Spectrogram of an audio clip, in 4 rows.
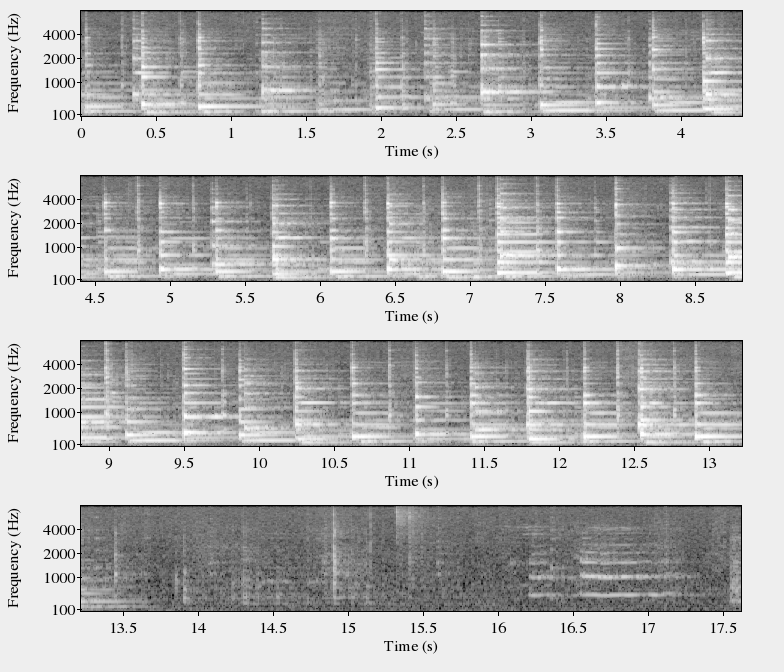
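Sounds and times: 
violin: 0.0s - 13.6s.

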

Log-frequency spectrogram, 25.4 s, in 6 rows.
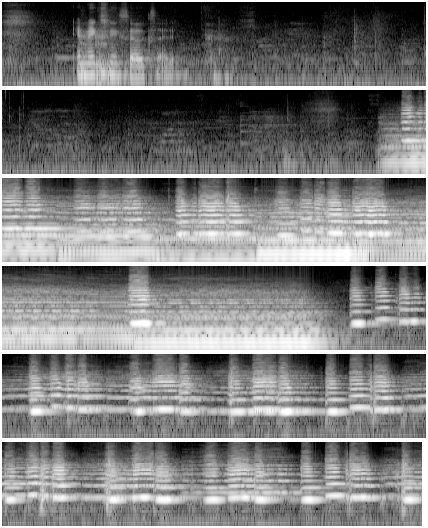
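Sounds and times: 
violin: 8.0s - 25.4s.

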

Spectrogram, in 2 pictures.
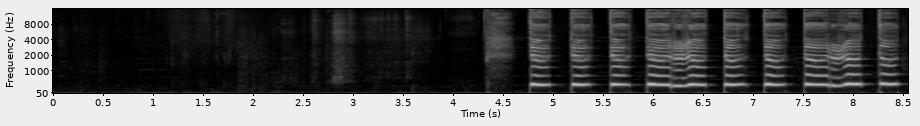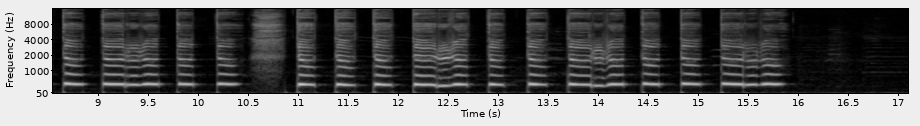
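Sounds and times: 
background vocals: 4.4s - 16.0s.

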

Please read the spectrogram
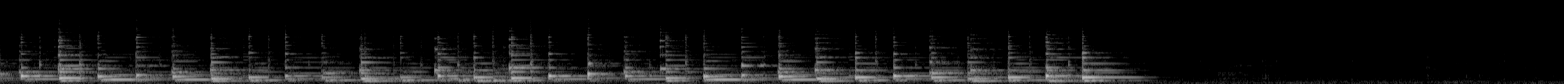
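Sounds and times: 
violin: 0.0s - 11.6s.

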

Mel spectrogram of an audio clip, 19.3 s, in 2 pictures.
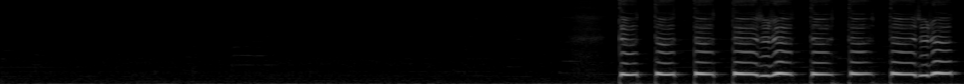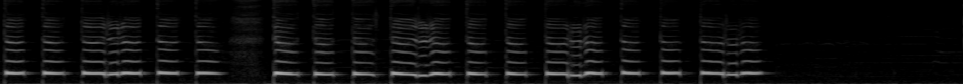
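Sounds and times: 
background vocals: 6.0s - 17.6s.

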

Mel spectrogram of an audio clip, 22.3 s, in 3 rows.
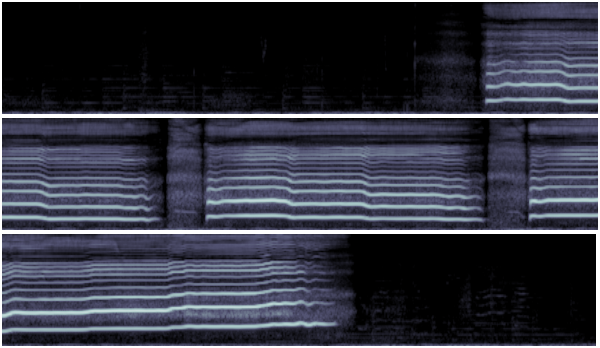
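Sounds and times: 
background vocals: 6.1s - 19.1s.

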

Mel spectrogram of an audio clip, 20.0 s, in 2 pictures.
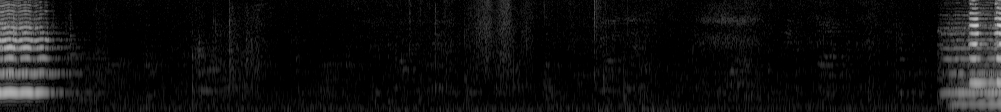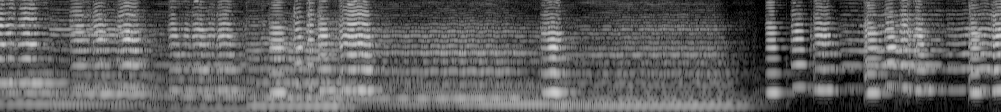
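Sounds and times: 
violin: 0.0s - 0.8s, 9.4s - 20.0s.

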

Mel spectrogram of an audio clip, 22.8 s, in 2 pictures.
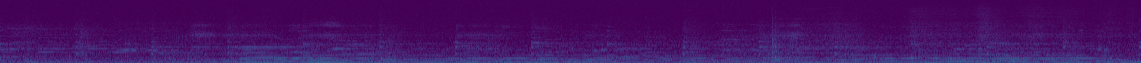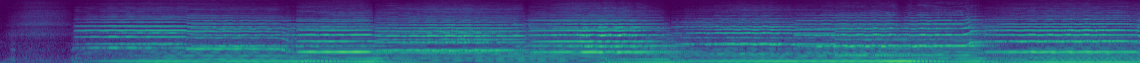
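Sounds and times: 
violin: 12.2s - 22.8s.

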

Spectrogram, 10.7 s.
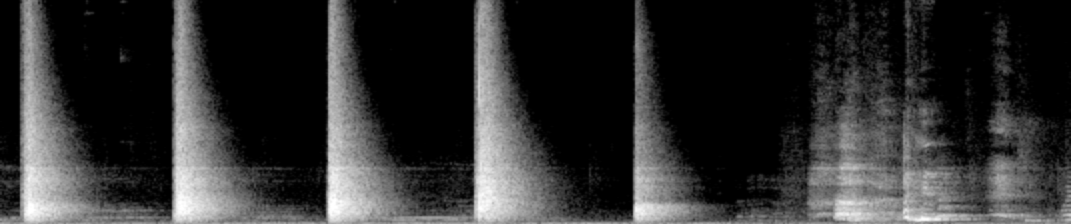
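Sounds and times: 
hand claps in left channel: 0.0s - 0.9s, 1.7s - 2.4s, 3.3s - 4.0s, 4.8s - 5.5s, 6.3s - 6.9s
laughter: 8.2s - 10.4s.

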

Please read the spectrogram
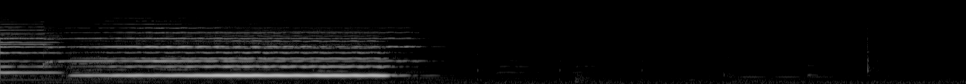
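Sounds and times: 
violin: 0.0s - 4.5s.

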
